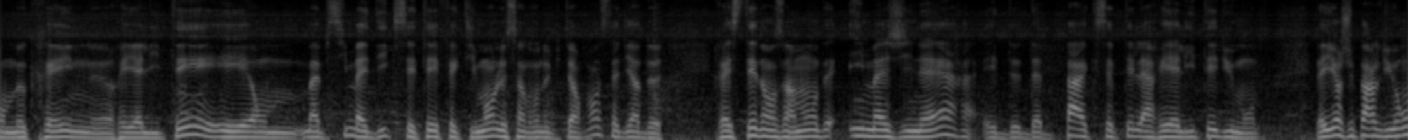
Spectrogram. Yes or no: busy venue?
yes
